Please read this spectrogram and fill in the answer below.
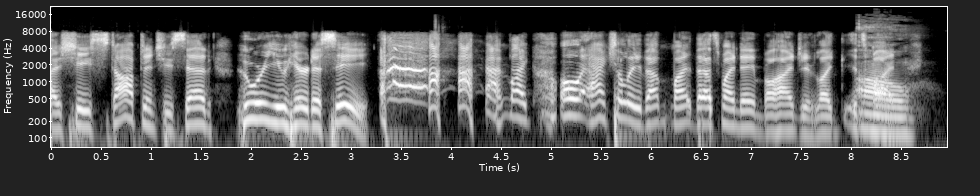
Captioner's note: laughs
